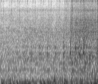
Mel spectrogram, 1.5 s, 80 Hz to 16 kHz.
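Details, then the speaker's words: Honda XR150 single-cylinder after replacing clutch body/housing and balancer damper: even idle thumps, quick throttle blip rises and drops cleanly; clatter on sudden throttle gone after repair, normal idle and throttle response. "Wala na yung kalampag niya kapag biglain natin yung kanyang turottle. So wala na yung kalapag."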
